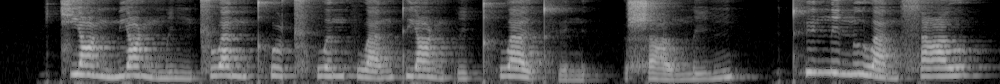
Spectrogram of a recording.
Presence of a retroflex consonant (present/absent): present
